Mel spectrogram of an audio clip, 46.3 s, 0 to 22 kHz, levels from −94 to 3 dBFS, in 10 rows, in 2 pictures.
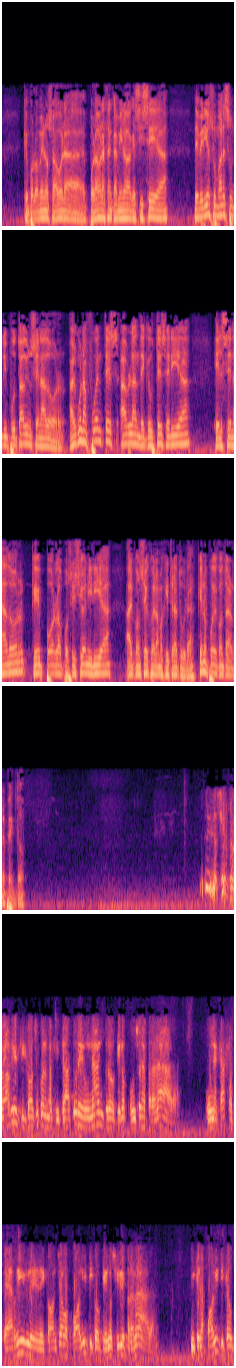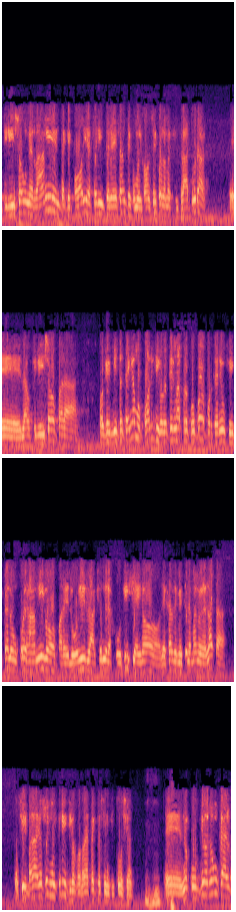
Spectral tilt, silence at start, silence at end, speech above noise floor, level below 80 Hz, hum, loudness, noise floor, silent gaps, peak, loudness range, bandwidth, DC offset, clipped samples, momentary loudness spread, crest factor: -10.5 dB/octave; 0.45 s; 0 s; 28 dB; -28 dBFS; none; -16 LUFS; -44 dBFS; none; -2 dBFS; 2 LU; 5.8 kHz; under 0.1%; under 0.1%; 6 LU; 16 dB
